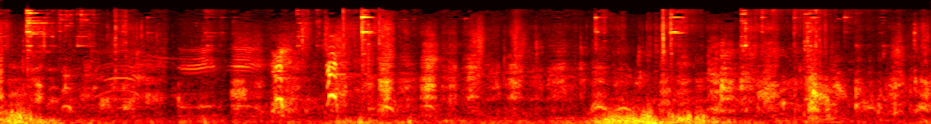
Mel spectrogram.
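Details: Dogs romping wildly together at a dog park give brief high yips and scattered sharp barks amid busy scuffling, thumping paws and background chatter.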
